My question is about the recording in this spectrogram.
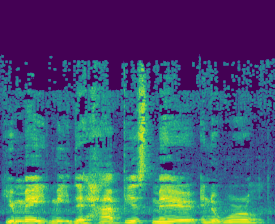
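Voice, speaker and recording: A man's voice: fairly high pitch, expressive, unhurried, voice pushed up, poor audio. A man voicing a lovestruck young female pony princess in a comic storybook reading, gushing and sweet.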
